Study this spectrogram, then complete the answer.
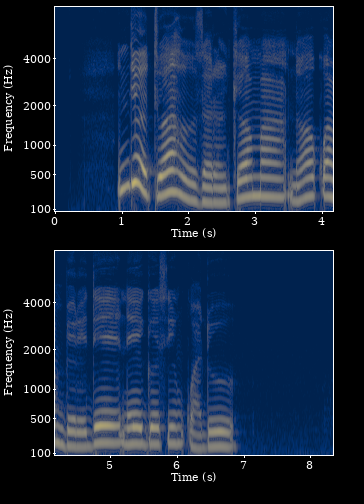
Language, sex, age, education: Igbo, male, 15-29, tertiary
